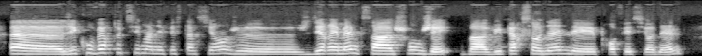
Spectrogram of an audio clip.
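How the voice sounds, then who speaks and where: A woman speaks at a fairly slow pace with hardly any pauses, her medium pitch moving with ordinary variation. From Algeria, Kabylie. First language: Kabyle (Amazigh) (speaking French). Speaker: journalist. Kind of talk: testimony. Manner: halting, many hesitations and repetitions.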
